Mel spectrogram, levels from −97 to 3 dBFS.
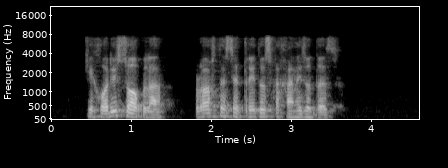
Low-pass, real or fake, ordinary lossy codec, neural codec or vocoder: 7.2 kHz; fake; Opus, 24 kbps; vocoder, 22.05 kHz, 80 mel bands, WaveNeXt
